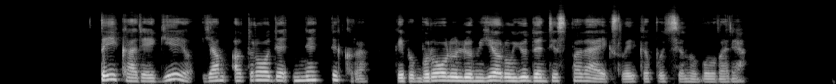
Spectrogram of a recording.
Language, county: Lithuanian, Vilnius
